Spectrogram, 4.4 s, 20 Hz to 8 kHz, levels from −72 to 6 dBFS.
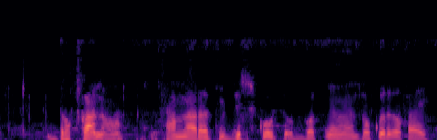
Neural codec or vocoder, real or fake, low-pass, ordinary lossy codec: codec, 44.1 kHz, 2.6 kbps, SNAC; fake; 7.2 kHz; MP3, 24 kbps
